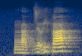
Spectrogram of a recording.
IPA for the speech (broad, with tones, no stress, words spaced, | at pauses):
ŋa˨˩k̚zə̰ː˧˥jɓa˦˥t̚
